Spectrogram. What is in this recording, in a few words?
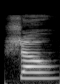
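"shou1" Mandarin Chinese, high level tone; chinese-voice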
